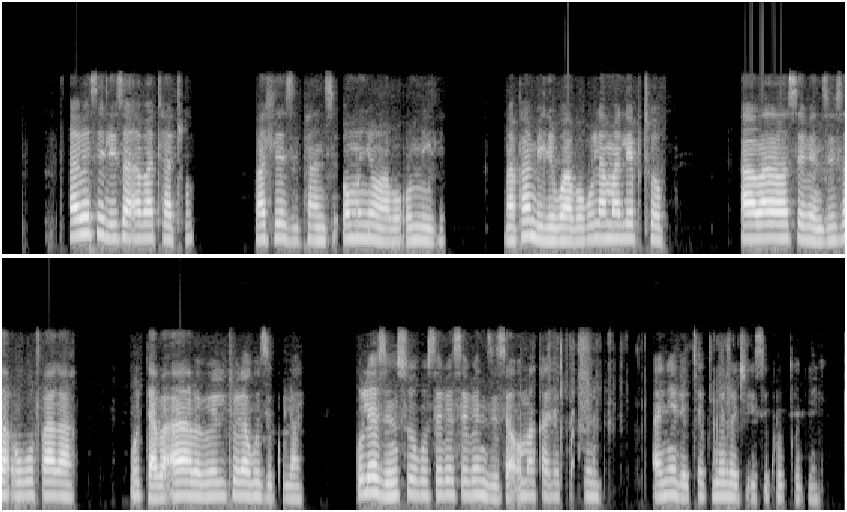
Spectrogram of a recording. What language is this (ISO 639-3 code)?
nde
